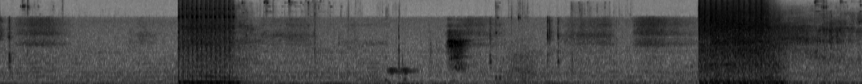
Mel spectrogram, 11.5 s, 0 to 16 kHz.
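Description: Weapons fire in XCOM 2 in two loud, dense bursts of rapid shots separated by several seconds of quieter clicks and small game effects.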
